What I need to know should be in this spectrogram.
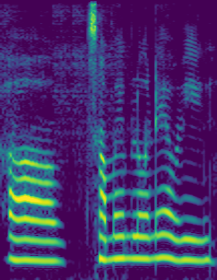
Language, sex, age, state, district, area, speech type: Telugu, female, 18-30, Telangana, Mancherial, rural, spontaneous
